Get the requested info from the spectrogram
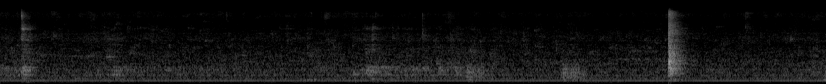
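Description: Quiet handling of plastic drone parts over a steady low hum, with one sharp click near the end as a part is pressed into place.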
